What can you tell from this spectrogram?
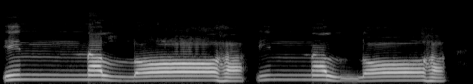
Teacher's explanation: লামকে পুর অর্থাৎ ল পড়তে হয়, পুর অর্থাৎ ল, মুখ গোল করে পড়তে হবে, ল পড়তে হয়।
